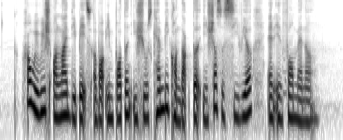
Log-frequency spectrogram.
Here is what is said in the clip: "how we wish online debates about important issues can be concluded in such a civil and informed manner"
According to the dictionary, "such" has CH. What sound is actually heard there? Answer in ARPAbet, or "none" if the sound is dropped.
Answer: S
